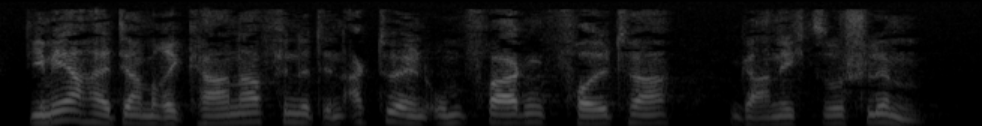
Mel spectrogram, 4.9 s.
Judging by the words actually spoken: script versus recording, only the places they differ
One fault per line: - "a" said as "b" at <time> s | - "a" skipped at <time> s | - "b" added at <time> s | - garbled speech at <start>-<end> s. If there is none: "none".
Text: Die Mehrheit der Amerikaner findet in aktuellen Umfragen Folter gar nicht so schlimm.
none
